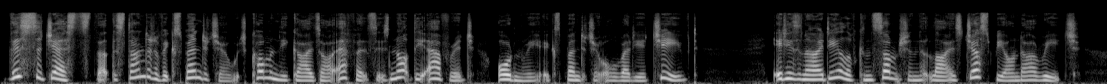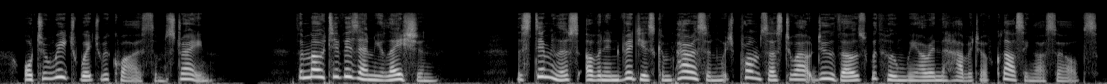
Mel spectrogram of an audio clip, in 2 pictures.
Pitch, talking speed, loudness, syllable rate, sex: 225 Hz, 175 wpm, -20 LUFS, 6.0 syllables/s, female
